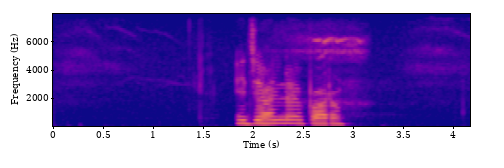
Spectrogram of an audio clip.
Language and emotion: Russian, neutral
